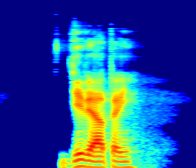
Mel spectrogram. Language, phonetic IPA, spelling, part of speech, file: Russian, [dʲɪˈvʲatəj], девятой, noun, Ru-девятой.ogg
- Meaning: genitive/dative/instrumental/prepositional singular of девя́тая (devjátaja)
